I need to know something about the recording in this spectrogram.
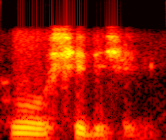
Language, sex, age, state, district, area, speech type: Malayalam, male, 18-30, Kerala, Idukki, rural, conversation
